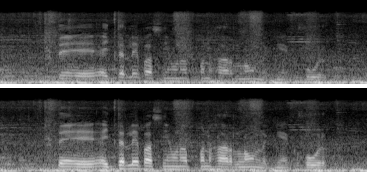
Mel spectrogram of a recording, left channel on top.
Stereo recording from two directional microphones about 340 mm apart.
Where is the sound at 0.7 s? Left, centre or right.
Right.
